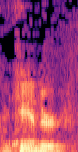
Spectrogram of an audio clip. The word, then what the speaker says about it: Kandor: I mean, I don't think I heard you mention Kandor. I keep wanting to say it like Endor. Kandor.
